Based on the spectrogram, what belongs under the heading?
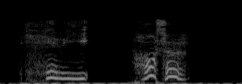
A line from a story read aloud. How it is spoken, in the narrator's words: breathed Professor McGonagall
